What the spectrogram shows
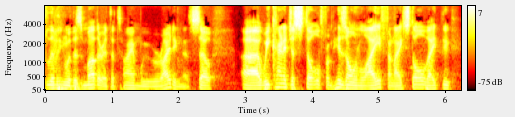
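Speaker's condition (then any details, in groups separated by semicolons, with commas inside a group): No condition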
